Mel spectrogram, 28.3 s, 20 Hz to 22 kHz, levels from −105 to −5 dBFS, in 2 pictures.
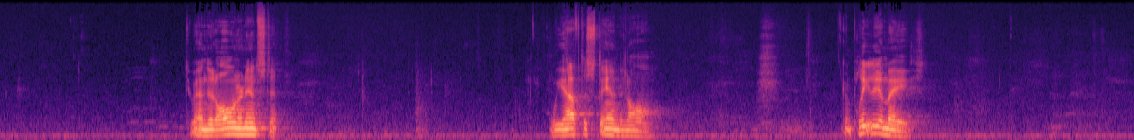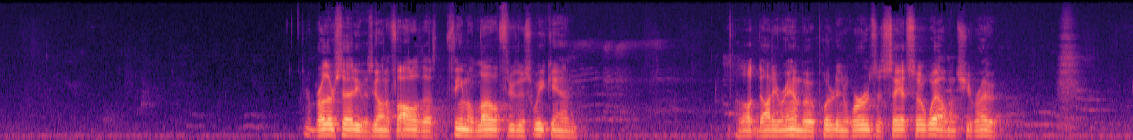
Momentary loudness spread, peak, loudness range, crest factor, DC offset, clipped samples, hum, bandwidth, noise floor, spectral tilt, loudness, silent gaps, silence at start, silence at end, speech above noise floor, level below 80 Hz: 20 LU; -8 dBFS; 9 LU; 22 dB; under 0.1%; under 0.1%; none; 18.5 kHz; -62 dBFS; -6 dB/octave; -27 LUFS; none; 2.4 s; 0.7 s; 36 dB; -66 dBFS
